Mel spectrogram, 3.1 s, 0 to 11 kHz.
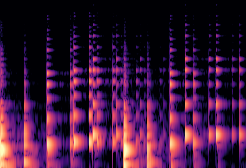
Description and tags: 156bpm-3 saw wave- harmonizer-short delay-reverb-
loop with swing 156 beat for minute3 cut saw waveshort delay
delay, electro, loop, machine, reverb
